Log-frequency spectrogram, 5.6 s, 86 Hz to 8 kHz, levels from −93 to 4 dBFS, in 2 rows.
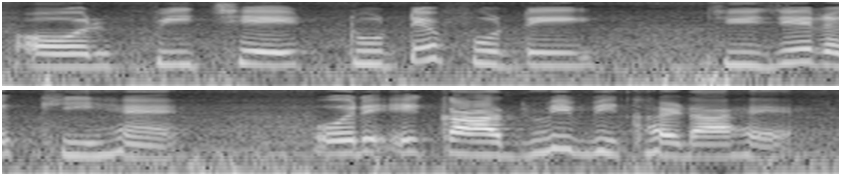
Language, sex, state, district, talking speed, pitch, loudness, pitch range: Hindi, female, Haryana, Jhajjar, 140 wpm, 265 Hz, -16 LUFS, 245-285 Hz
